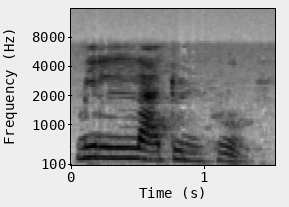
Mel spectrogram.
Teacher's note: huruf nun sukun bertemu dengan huruf lam, maka harus dimasukkan ke huruf lam juga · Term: idgham bila gunnah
